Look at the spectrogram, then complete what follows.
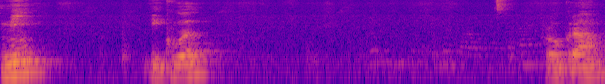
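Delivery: teacher dictating example words. Shown as a demonstration. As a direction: leave long gaps between each word. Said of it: "teacher dictating example words".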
